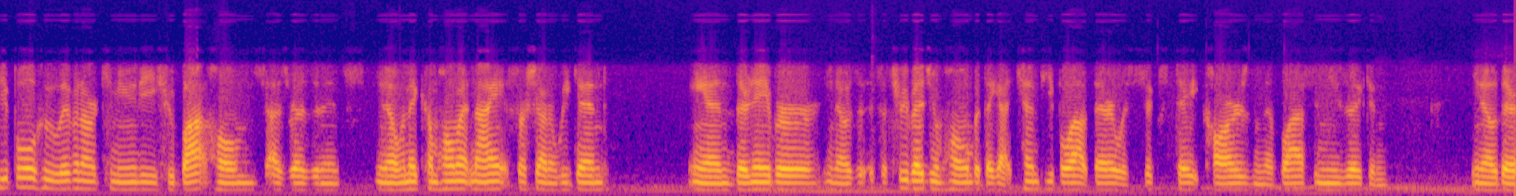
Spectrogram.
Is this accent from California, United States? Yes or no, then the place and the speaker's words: yes; Mi-Wuk Village, California, United States; I grew up in Miwok where most of those homes were visited a few times a year.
